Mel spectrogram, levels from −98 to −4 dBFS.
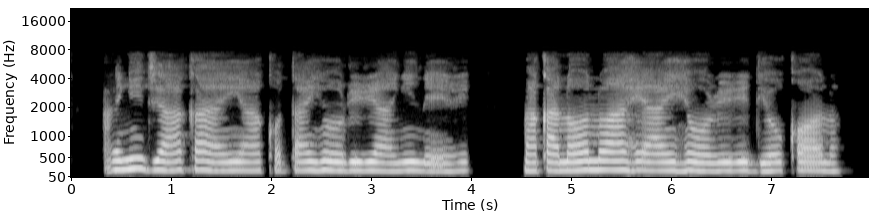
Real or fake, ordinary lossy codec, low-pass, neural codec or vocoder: real; none; none; none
